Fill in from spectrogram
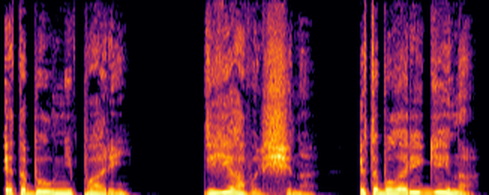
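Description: A reader giving first-person audiobook narration with a dramatic, expressive storytelling manner. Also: mid-range voice, measured pace, no room sound, studio quality.

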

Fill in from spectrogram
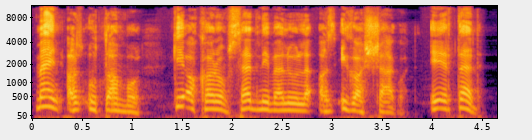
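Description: A man reading an audiobook, voicing a hot-tempered male mathematician who blusters and shouts. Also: a little high, expressive, close to an everyday voice. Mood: angry.

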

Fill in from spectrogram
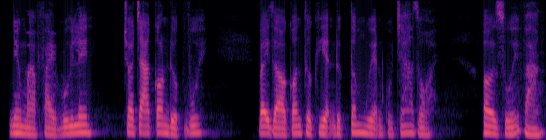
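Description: A grown man with a fond, chiding way of giving advice, low in pitch and mellow, as a woman storyteller puts him on. The sound is dry. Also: no room sound. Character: teasing grown man, fond uncle figure.

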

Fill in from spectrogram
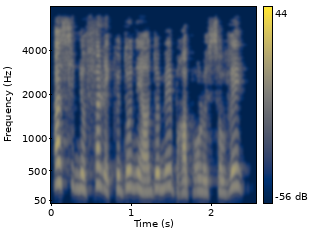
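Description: A woman doing a gruff old soldier. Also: mid-range voice, lively intonation, moderate pace, dry recording, lo-fi sound, lightly acted. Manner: loud indignant outbursts, swearing. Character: gruff loyal old male corporal, blustering. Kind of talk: audiobook character voice.

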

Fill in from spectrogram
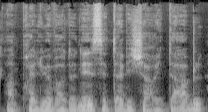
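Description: A man reading a classic novel aloud as narrator, with a measured storytelling delivery. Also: lowish voice, steady tone, mellow, breathy edge. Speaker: audiobook narrator. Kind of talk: scripted narration.

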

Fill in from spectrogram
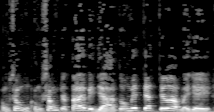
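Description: A Buddhist monk giving a lively storytelling sermon, acting out the voices of the people in his story. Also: sits high, fast talker, husky. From Vietnam. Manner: animated, acts out quoted voices, laughs at his own story. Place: lives in the US, speaking to followers.

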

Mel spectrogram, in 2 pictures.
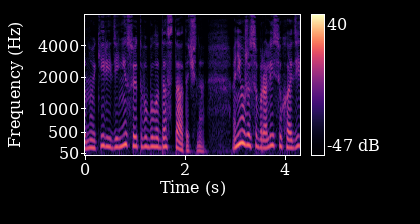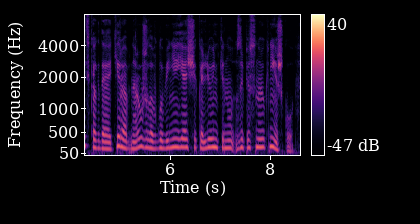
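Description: A man narrating an audiobook story in a measured, even way. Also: high-pitched, no room sound, clean studio sound. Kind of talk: scripted narration.

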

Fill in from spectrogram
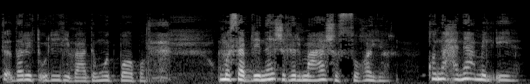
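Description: A woman's voice: medium pitch, very fast, darkish tone, husky, natural voice. An actress with an Egyptian accent playing an earnest young woman in a radio drama, a devoted daughter and student reassuring her mother. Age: young adult.

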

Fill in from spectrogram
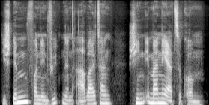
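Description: A man reading an audiobook story as narrator, in a measured, steady way. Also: medium pitch, no echo, clean studio sound.

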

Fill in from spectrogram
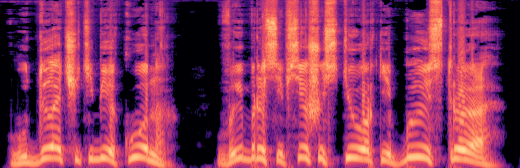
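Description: A man's voice: high-pitched, big pitch swings, a little slow, dark tone, slightly rough, no echo, studio quality, voice pushed up, exaggerated voice. Man doing a panicky, snappish young boy. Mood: encouraging. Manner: stammering, snapping.

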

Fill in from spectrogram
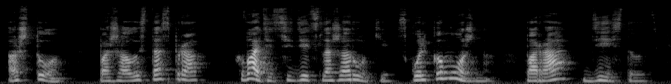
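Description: A woman reading the part of an eager, excitable teenage boy in a storybook. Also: medium pitch, a little slow, breathy edge.

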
